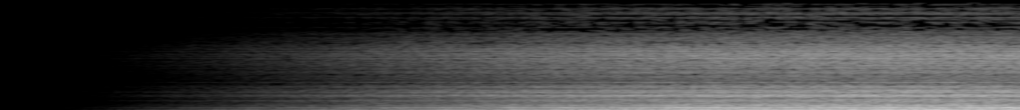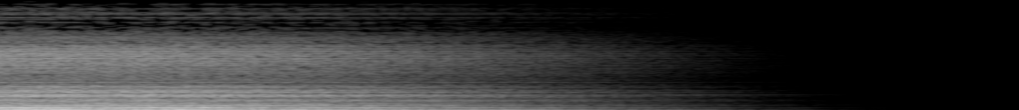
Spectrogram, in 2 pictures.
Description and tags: Shot Bearing
Pad sound similar to that of a motor running with a worn out ball bearing.
ambient, dark, dirge, edison, fl, flstudio, pad, soundscape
